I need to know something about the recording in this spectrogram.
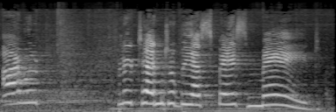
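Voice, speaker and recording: Evil jilted villainess, super high and sharp, slow menacing delivery, old radio play. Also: female voice, expressive, over music, heavily acted. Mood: conspiratorial. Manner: melodramatic, drawn-out menace. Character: scheming vengeful villainess, a jilted former sweetheart.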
